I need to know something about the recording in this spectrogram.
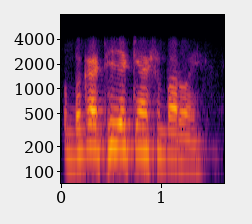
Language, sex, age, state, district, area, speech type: Kashmiri, male, 18-30, Jammu and Kashmir, Pulwama, urban, conversation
